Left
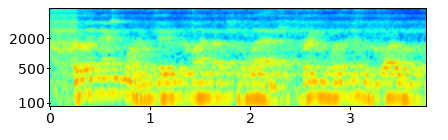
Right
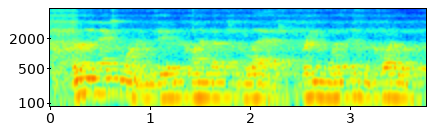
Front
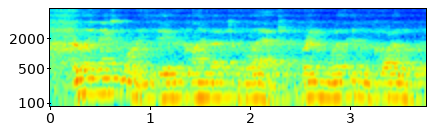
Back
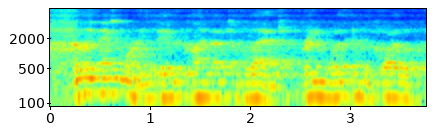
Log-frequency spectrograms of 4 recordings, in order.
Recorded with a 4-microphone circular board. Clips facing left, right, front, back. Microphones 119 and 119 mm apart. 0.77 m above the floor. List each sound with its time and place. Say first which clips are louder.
0.2 s a man speaking: right 2 dB, even; 95° right, 1.3 m; by 3.7 s straight ahead, 1.7 m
